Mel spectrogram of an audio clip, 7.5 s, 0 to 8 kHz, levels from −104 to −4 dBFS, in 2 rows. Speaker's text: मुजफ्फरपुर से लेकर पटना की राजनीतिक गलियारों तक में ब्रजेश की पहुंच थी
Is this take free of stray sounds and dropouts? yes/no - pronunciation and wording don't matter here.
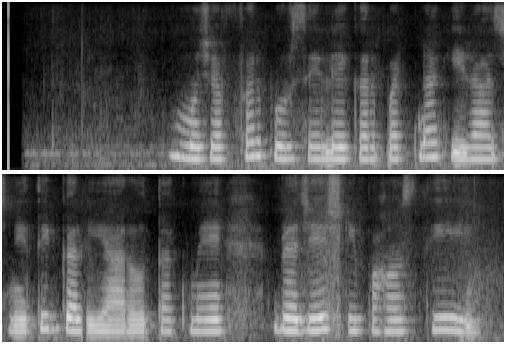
no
